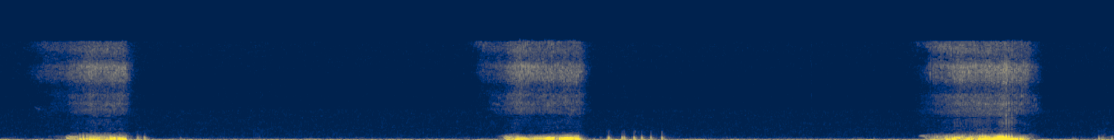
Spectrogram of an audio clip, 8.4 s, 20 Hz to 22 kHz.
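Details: Sleeping dog snoring: three rattling, fluttering snores about 3 seconds apart, roughly 18 a minute.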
